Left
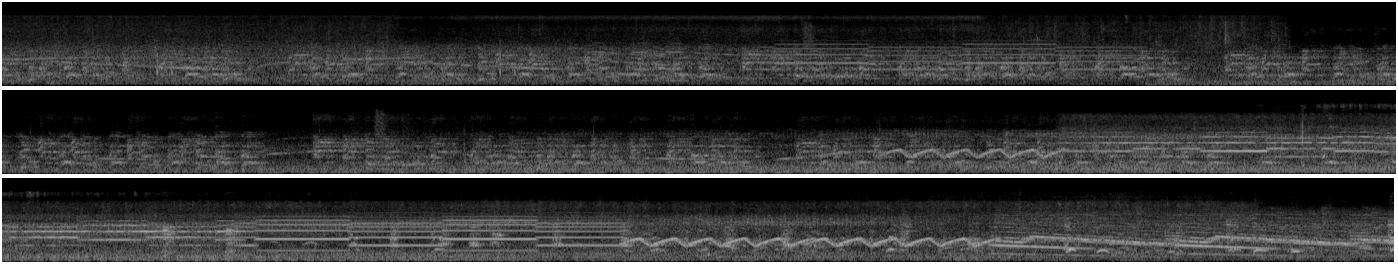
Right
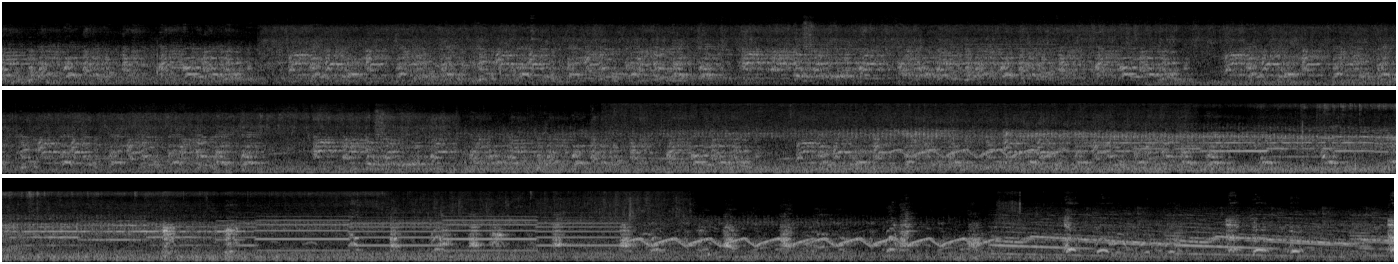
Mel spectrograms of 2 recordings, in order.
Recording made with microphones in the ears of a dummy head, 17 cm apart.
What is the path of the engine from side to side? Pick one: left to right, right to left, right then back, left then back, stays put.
right to left.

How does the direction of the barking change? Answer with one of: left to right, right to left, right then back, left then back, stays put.
stays put.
